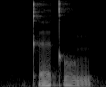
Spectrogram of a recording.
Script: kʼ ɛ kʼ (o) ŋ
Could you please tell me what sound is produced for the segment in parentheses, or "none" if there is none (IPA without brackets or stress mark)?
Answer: o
